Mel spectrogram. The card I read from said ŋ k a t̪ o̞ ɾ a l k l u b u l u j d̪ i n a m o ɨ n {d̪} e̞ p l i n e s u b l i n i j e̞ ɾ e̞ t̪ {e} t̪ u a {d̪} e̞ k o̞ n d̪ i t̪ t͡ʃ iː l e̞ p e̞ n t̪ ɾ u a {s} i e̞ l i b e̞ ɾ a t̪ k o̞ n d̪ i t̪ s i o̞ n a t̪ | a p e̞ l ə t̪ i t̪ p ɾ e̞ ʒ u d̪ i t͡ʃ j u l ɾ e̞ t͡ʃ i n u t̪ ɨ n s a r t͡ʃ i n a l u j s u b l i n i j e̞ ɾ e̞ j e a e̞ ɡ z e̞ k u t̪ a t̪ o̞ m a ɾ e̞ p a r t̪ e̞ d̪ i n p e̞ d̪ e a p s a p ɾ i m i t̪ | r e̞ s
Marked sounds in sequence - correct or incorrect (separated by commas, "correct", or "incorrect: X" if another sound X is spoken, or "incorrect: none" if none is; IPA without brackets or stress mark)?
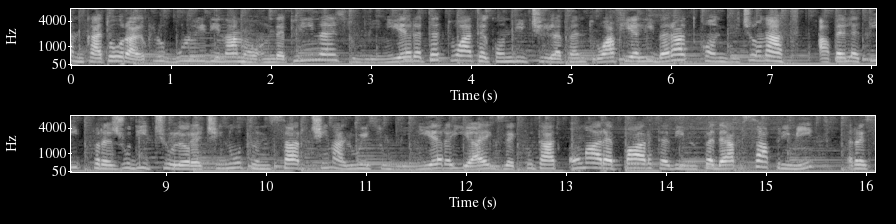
correct, correct, incorrect: t̪, incorrect: f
